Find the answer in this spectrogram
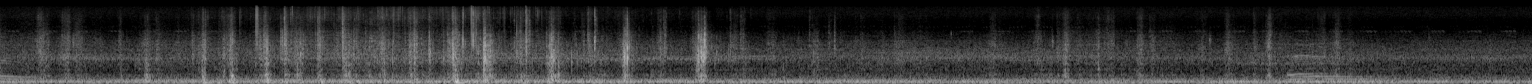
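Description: A steady low mechanical hum, with a run of sharp, irregular clicks and crackles that is loudest between about two and seven seconds in.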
